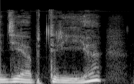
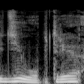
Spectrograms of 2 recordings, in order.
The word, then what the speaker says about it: диоптрия: И по поводу существительного диоптрия, Словарь Ирины Леонидовны Резниченко, орфоэпический словарь русского языка, рекомендует ударение диоптрия, но разрешает ставить ударение и на втором слоге диоптрия, однако замечает, что этот вариант является устаревшим.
